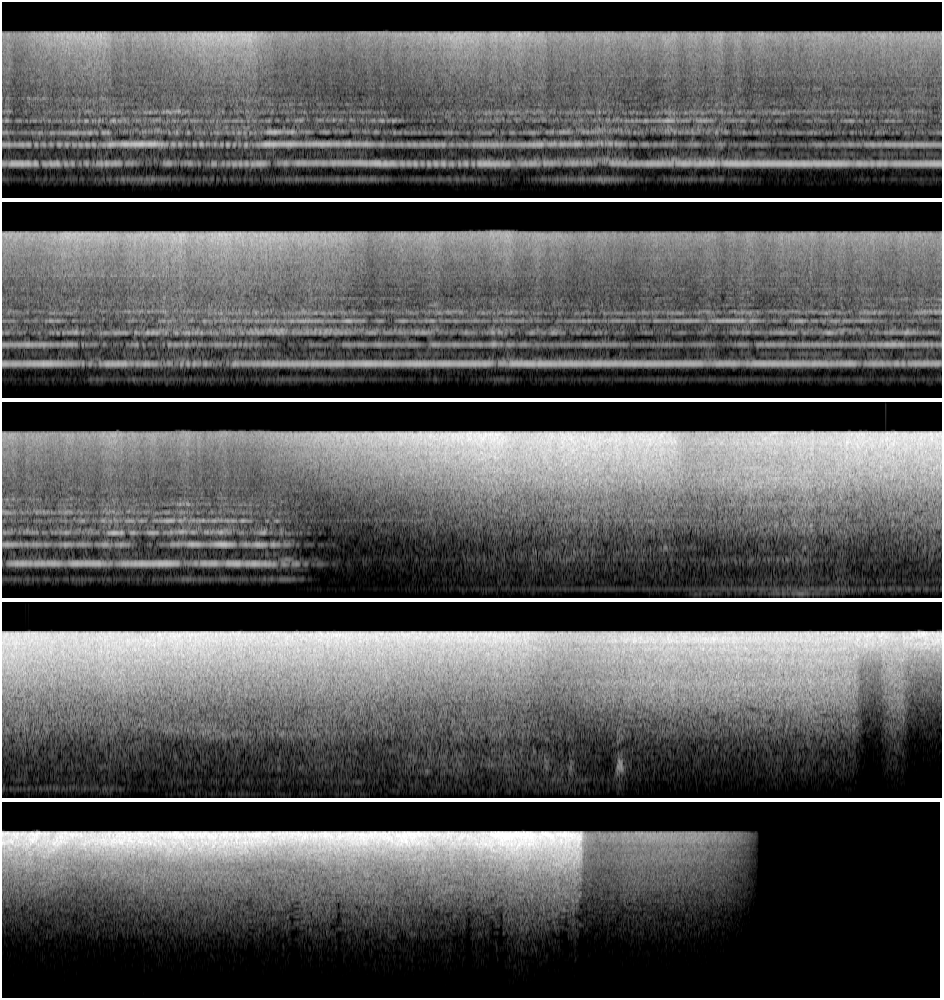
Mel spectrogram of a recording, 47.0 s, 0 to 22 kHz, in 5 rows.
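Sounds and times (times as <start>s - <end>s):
steady hiss: 0.0s - 45.2s
router spindle whine: 22.1s - 34.5s.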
